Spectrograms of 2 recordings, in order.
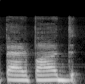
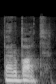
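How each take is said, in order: First: The word ends with a voiced D sound. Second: The word ends with a voiceless T sound. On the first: "when you say berbad, you write it berbad" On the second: "you will often hear it berbat"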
